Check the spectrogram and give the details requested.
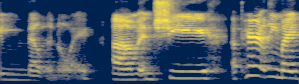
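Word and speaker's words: Melinoe: to talk to melano I Googled the pronunciation of that name because some of these underworld creatures were meeting here like they got some names um it is apparently melano um and she apparently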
